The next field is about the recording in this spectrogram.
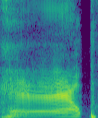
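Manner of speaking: drawn-out cry like a cat stuck up high. Retelling how the cat got stuck up in the closet rafters: stuck cat voice. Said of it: "and that's the cat voice".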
